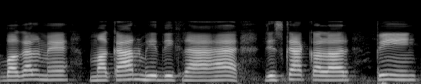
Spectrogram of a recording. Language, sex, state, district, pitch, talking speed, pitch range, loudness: Hindi, male, Jharkhand, Garhwa, 205 Hz, 155 wpm, 195-210 Hz, -17 LUFS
